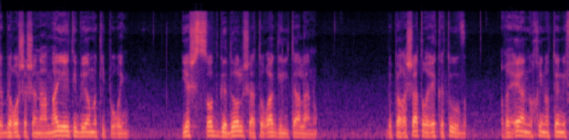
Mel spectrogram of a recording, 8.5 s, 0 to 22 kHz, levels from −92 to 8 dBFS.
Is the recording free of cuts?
no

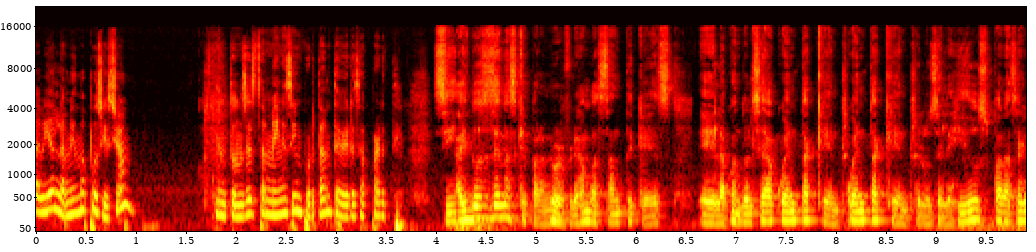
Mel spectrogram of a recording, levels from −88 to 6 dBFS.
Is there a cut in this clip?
yes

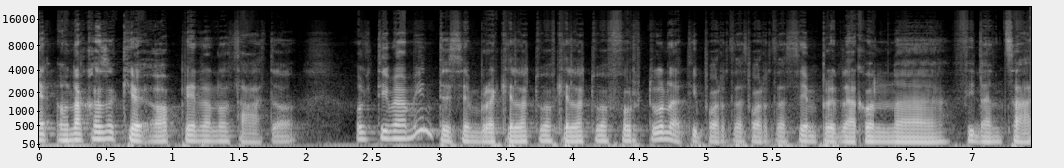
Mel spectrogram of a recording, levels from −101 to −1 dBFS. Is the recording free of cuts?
no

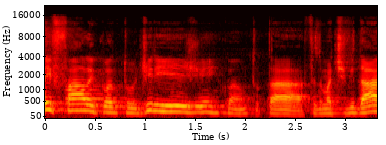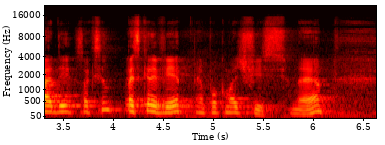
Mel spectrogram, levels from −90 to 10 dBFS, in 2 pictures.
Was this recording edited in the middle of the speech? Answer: no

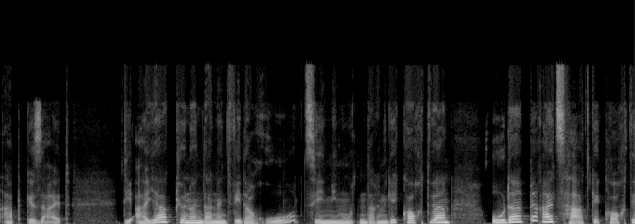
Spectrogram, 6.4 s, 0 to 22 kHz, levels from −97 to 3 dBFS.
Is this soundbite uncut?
yes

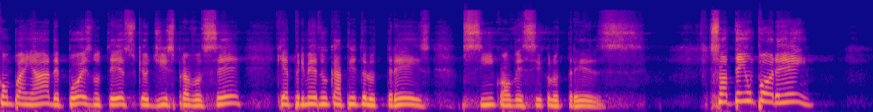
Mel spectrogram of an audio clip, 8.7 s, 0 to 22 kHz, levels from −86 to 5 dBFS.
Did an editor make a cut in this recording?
yes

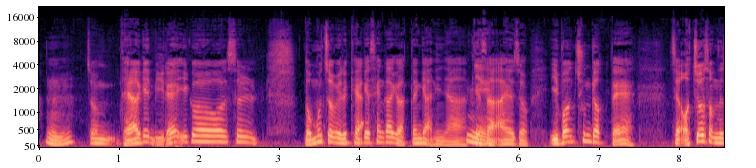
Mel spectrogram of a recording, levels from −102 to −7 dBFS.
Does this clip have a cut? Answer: yes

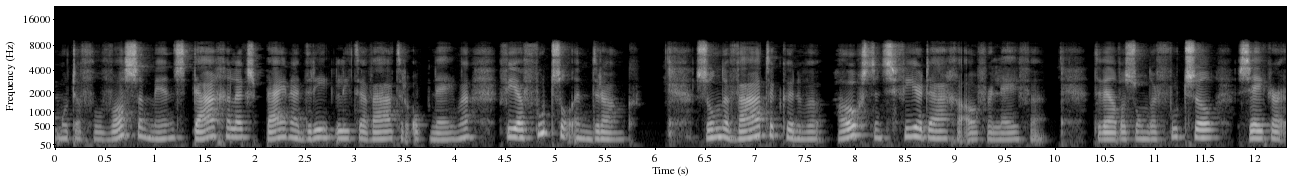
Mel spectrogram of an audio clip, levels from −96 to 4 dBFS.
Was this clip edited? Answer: no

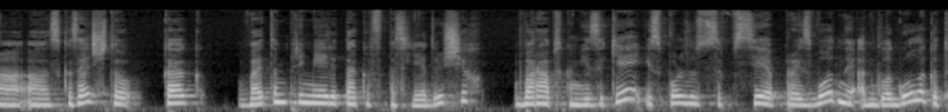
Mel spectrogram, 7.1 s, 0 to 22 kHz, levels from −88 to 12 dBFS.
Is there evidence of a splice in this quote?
no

